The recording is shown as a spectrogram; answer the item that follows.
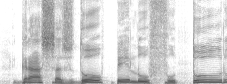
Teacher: as tônicas estão na primeira, graças dou, na terceira, graças dou por esta vida. Na primeira, na terceira e na sete. É onde estão as sílabas tônicas dessa canção.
